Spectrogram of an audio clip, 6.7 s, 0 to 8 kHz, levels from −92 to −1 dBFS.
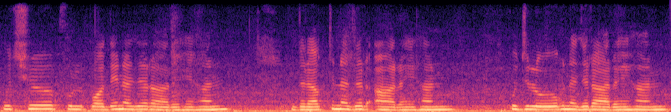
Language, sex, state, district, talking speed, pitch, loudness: Punjabi, female, Punjab, Fazilka, 160 wpm, 205 Hz, -14 LUFS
